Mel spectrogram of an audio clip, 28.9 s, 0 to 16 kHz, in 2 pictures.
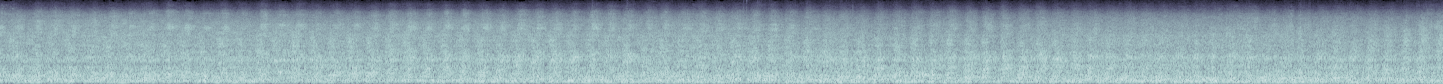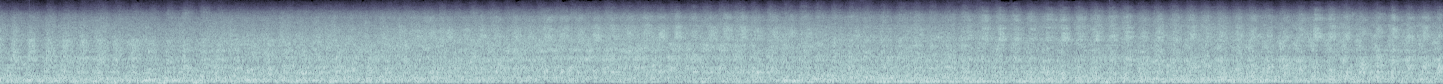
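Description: Train hauled by the A1 Pacific steam locomotive 60163 Tornado running along the line: a steady, unbroken rush of wheel and rail noise.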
